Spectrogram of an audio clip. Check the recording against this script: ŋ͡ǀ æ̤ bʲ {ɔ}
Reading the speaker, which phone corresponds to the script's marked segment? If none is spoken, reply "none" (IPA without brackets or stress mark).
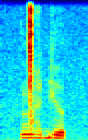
ɵ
